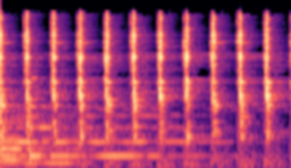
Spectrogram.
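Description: Fast clock-ticking timer sound effect, about five ticks a second, over a held musical tone that fades out partway through: the cue for a one-minute countdown.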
